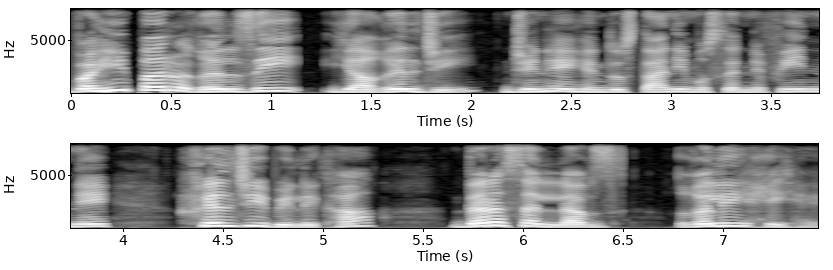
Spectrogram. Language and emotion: Urdu, neutral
